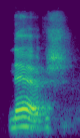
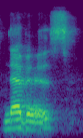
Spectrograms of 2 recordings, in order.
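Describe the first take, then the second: First: The name is said with Portuguese pronunciation. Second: The name is said with American pronunciation.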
